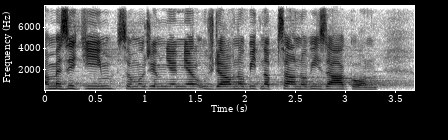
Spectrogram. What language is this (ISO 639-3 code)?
ces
